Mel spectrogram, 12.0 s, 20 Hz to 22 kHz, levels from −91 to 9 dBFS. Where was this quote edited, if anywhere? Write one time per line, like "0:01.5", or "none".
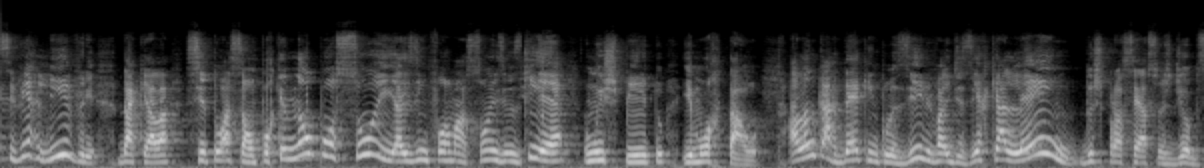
0:05.2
